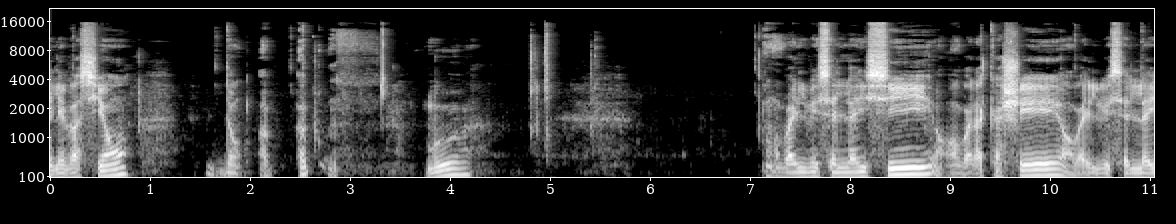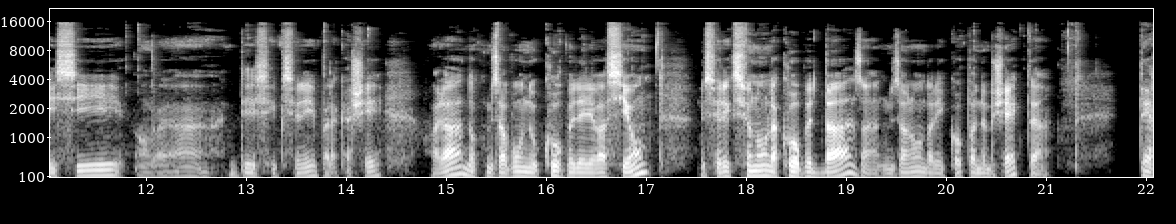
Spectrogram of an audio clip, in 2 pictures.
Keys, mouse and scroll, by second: 0.1 click, 1.5 ctrl+click, 2.3 ctrl+click, 4.7 w, 6.9 click, 9.2 alt+click, 10.1 alt+click, 11.7 alt+click, 12.9 alt+click, 14.1-16.2 alt+middle drag, 16.6 alt+middle drag, 17.7 click, 20.0 click, 20.6 click, 21.0 click.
